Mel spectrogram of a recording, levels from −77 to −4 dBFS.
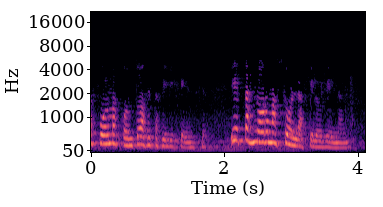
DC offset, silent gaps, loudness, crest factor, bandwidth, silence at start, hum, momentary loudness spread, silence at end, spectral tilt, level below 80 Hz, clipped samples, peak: under 0.1%; none; -29 LUFS; 16 dB; 5.4 kHz; 0 s; none; 14 LU; 0 s; -7.5 dB/octave; -62 dBFS; under 0.1%; -12 dBFS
